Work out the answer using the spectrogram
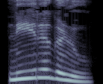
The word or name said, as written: ನಿರ್ಗಾಳಿ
